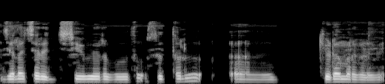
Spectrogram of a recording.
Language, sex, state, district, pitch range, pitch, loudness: Kannada, male, Karnataka, Dharwad, 115-130 Hz, 120 Hz, -16 LUFS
